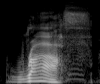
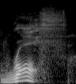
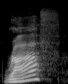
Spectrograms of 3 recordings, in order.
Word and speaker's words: wrath: bit tricky as well you probably would wouldn't guess that the first letter is W so it's w r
